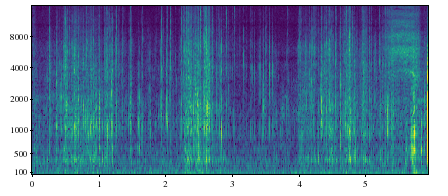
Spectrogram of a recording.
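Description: Opening a SCUF Gaming controller package gives a busy run of crinkling and tearing of packaging, close and fairly quiet, with a few sharper crackles near the end.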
